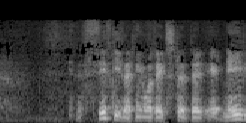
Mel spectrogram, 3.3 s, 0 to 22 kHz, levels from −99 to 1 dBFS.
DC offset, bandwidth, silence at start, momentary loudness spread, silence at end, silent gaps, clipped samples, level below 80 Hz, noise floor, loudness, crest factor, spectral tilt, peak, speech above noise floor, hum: under 0.1%; 11.5 kHz; 0 s; 16 LU; 0 s; none; under 0.1%; -70 dBFS; -59 dBFS; -29 LUFS; 18 dB; -5 dB/octave; -12 dBFS; 31 dB; none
